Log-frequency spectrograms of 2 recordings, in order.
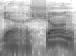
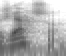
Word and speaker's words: Gershon: Porque a raiz do nome Gershon, que você conhece como Gerson, né, foi assim para a nossa tradução para o português. Mas lembre-se, não se deve traduzir nomes, tá certo? A forma como se pronuncia é a forma como realmente é, entendeu?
